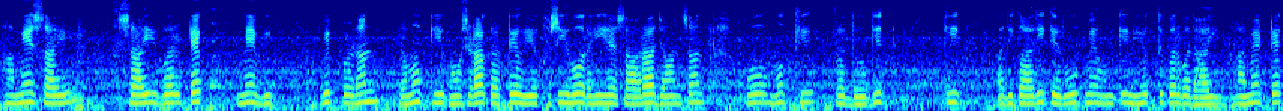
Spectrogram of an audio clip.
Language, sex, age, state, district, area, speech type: Hindi, female, 45-60, Uttar Pradesh, Sitapur, rural, read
